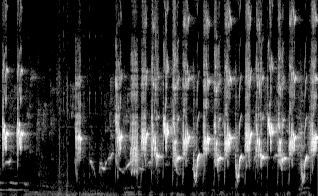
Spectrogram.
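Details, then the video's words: Myna calling as a provocation for a silent myna: loud harsh notes, then a fast steady series of rasping, chattering calls that drop sharply in pitch, repeated several times a second. "terapi jalak macet"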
